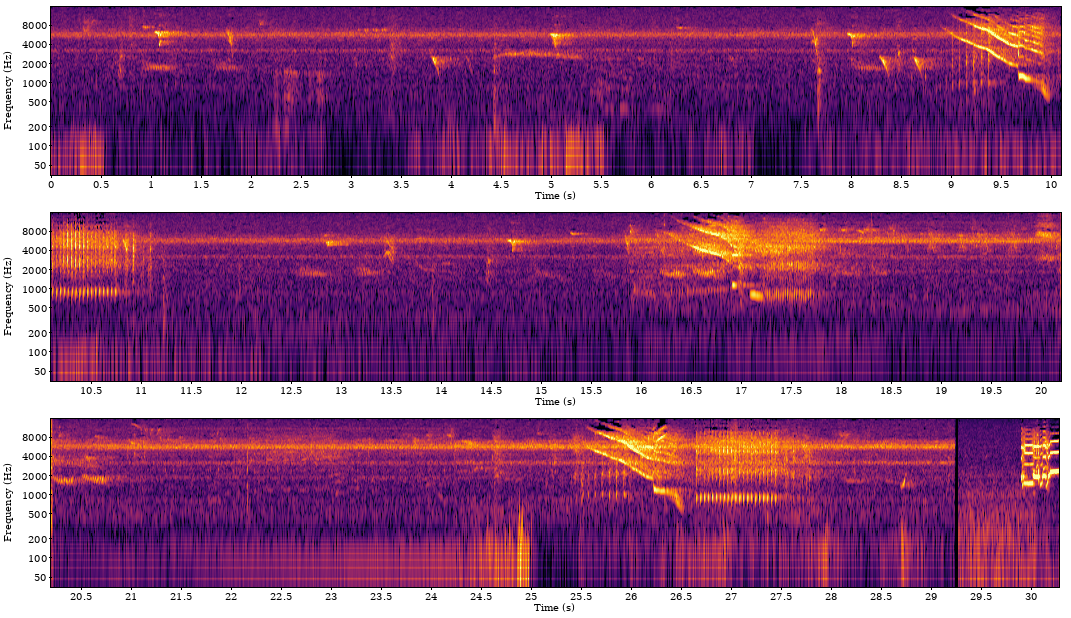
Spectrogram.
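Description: Crested oropendolas singing at their nesting colony: three loud songs about eight seconds apart, each a fast gurgling call sweeping down in pitch and ending in a short rushing burst. A steady high insect drone and scattered small chirps run underneath.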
